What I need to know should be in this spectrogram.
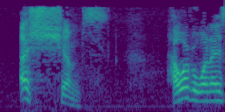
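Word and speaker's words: الشمس: Notice when I say ash-shams, which is the Arabic word for sun, where is the lam? Silent. Silent. It's not pronounced, right? Ash-shams.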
